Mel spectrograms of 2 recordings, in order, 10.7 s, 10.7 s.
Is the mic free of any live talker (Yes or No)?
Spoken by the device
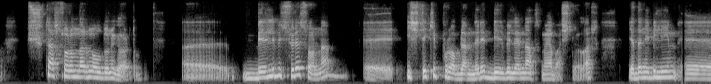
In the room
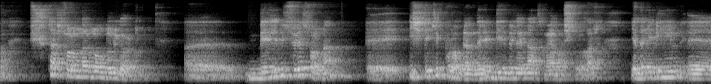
Yes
